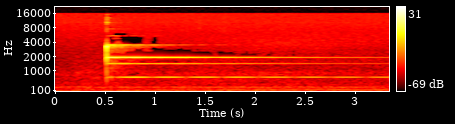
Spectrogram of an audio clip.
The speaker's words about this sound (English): And the third bell is for one another, the recognition that none of us does this task of waking up all by ourselves.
